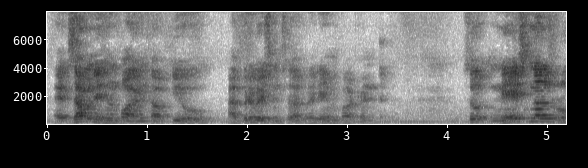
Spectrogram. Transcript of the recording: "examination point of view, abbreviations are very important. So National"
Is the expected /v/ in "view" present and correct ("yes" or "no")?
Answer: no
